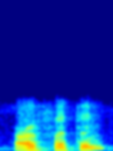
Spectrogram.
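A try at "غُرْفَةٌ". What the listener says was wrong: Not urfatun. Not ayn. Ghain. You heard ghain. Like you gargling. Ghurfatun.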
